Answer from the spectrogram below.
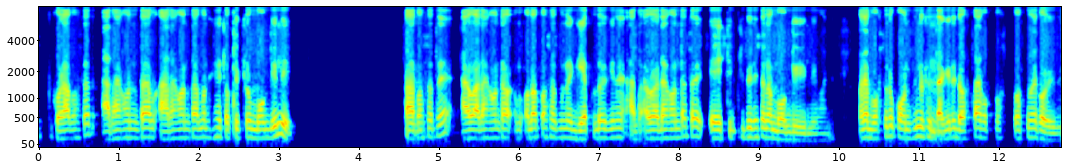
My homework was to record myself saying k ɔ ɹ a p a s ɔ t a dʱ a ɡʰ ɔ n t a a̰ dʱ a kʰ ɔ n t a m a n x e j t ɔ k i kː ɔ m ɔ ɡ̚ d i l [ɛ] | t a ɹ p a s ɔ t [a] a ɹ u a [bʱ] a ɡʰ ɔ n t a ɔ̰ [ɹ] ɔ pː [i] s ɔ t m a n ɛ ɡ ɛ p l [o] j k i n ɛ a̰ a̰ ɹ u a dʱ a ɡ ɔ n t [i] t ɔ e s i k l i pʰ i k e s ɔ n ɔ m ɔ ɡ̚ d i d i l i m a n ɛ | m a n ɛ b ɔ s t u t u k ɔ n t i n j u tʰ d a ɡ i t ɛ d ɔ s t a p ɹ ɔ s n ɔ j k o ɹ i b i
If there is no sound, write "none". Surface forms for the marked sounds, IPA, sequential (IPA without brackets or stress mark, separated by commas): i, ɛ, dʱ, l, a, o, a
